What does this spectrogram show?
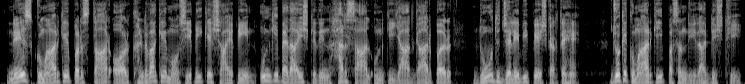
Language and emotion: Urdu, neutral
